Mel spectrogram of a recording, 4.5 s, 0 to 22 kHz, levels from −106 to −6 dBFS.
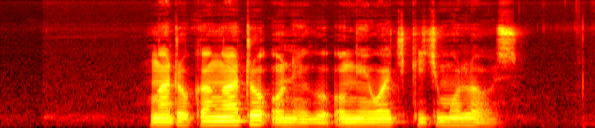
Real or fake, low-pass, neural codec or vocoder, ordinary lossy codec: real; none; none; none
